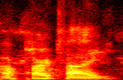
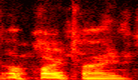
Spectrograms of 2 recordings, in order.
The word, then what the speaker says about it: apartheid: In American English, the H sound disappears in practice when preceded by a consonant such as T.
